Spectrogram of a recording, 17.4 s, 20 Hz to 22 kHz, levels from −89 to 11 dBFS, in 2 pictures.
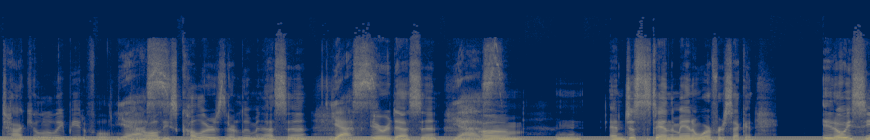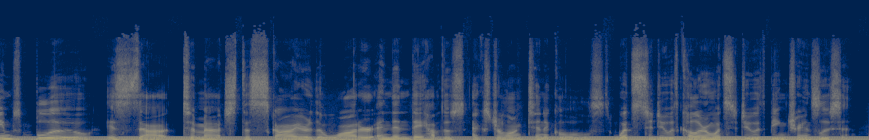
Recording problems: electrical hum; loud; throughout; 60 Hz, 8 dB below the speech

